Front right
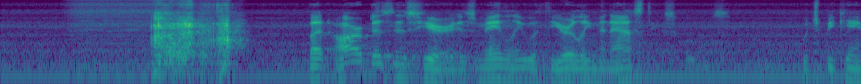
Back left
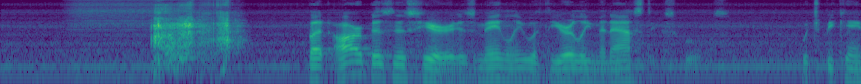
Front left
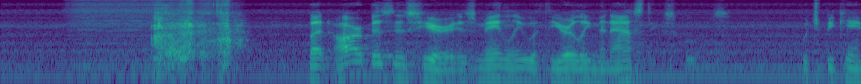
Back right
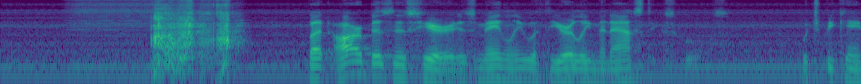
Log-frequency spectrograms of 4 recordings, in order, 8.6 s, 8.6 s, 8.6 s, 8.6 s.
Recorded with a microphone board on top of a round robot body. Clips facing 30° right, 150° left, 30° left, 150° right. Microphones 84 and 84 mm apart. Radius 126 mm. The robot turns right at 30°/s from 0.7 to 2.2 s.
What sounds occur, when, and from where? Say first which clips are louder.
1.5 s a zipper: back left 1 dB, back right 6 dB; 135° right, 1.3 m; by 2.4 s 115° right, 1.3 m
3.1 s a man speaking: back left 6 dB, back right 5 dB; 175° left, 0.7 m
